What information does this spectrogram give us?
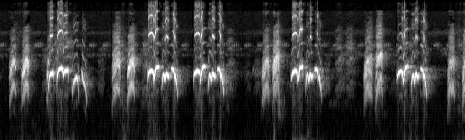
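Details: Sooty-headed bulbul song meant to draw birds to a trap, with loud bubbly whistled phrases of two or three slurred notes, interspersed with short chattering chirps, about one phrase per second.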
